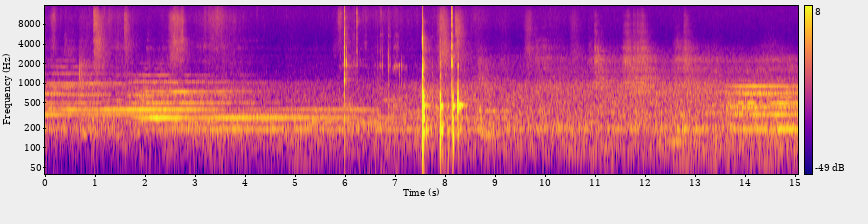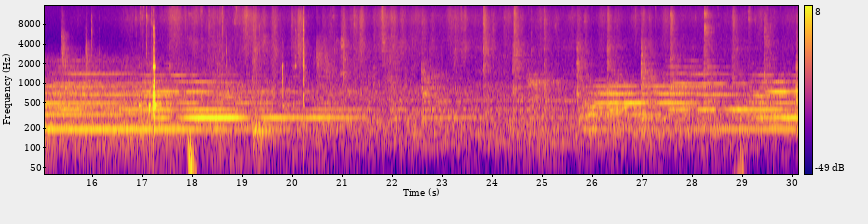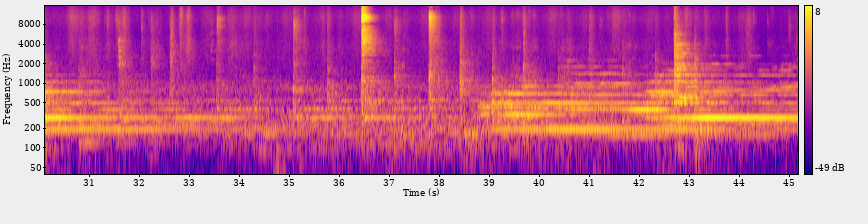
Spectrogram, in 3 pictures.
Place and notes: Downtown Commercial, Calgary, AB, Canada - Noon Bells in the Calgary Tower Stairwell
This is a recording of the emergency staircase of the Calgary Tower at Noon, when the Carillon Bells toll and play music. The stairs are next to elevator and the sound of it passing by, through the walls, can be heard.
5 June 2015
